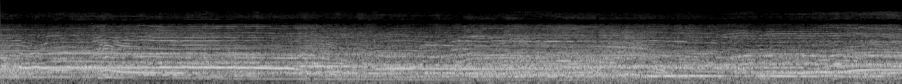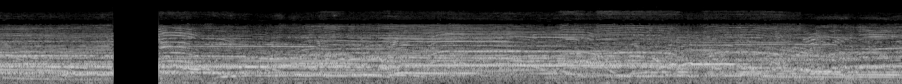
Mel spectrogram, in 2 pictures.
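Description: A dense protest crowd in Washington, DC screams, boos and shouts at full volume, voices overlapping in a loud, continuous roar with a brief cutout partway through.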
